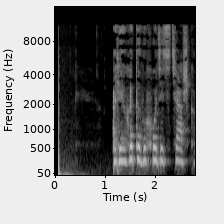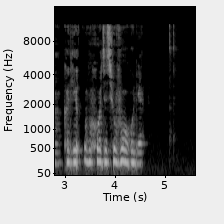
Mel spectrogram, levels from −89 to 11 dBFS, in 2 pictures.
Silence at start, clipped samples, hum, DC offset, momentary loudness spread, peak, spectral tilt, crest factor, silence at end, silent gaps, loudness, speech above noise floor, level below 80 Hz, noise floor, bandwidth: 0.05 s; under 0.1%; none; under 0.1%; 12 LU; 0 dBFS; -4 dB/octave; 24 dB; 1.05 s; none; -23 LUFS; 40 dB; -48 dBFS; -63 dBFS; 11.5 kHz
